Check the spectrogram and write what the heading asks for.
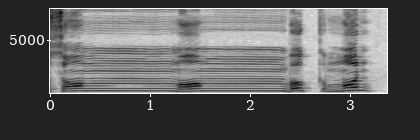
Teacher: میم ساکن کے بعد با آ جائے تب بھی آواز کا اخفاء کر لیتے ہیں۔ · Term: اخفاء شفوی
